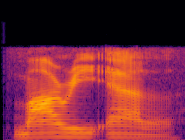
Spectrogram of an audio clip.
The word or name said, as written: Mariy El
